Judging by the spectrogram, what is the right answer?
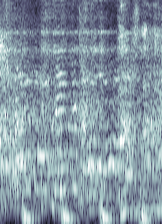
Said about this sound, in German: Hier ist ein junger Sänger aus Memphis, Tennessee. Bitte einen herzlichen Hayride-Applaus.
